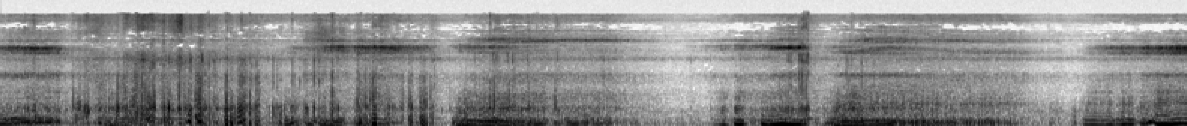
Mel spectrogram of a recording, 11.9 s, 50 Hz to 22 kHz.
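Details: Sleeping girl snoring: loud, rough, rattling snores about 16 a minute, with brief quiet pauses between breaths.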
